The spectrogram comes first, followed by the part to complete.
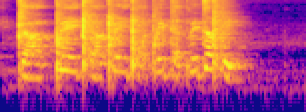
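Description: A woman's voice in a quick, lively chant, crossed by sharp hand claps; it stops shortly before the end.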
